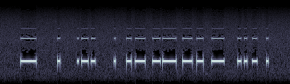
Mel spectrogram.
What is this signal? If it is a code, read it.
Beeps of irregular length. There is no code.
